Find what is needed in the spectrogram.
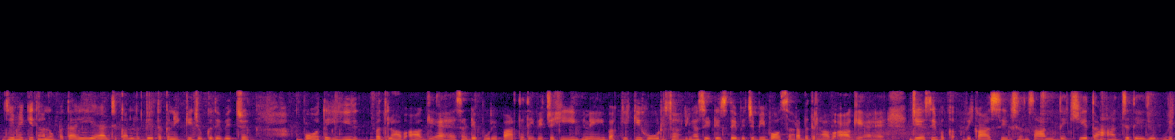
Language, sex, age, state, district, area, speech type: Punjabi, female, 18-30, Punjab, Shaheed Bhagat Singh Nagar, urban, spontaneous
